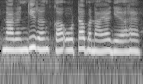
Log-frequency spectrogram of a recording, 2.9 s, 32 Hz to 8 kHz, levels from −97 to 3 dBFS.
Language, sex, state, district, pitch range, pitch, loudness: Hindi, female, Jharkhand, Palamu, 285-310 Hz, 300 Hz, -12 LUFS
